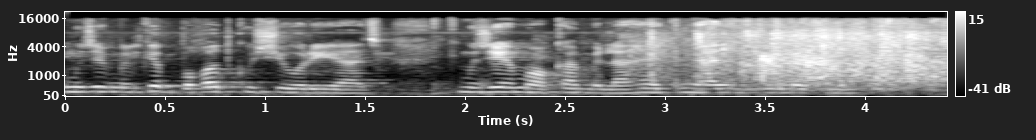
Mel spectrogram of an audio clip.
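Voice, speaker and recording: A woman with a Bengali accent and ordinary pitch variation, amid noticeable background noise and audible room echo. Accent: Bengali accent in Hindi. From Kolkata, West Bengal, India. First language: Bengali (speaking Hindi). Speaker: lawyer and speaker on citizenship law. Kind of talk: public speech at a symposium.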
